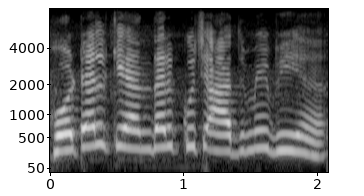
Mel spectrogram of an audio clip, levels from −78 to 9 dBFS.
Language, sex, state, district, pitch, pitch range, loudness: Hindi, female, Jharkhand, Deoghar, 310 Hz, 280-340 Hz, -15 LUFS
